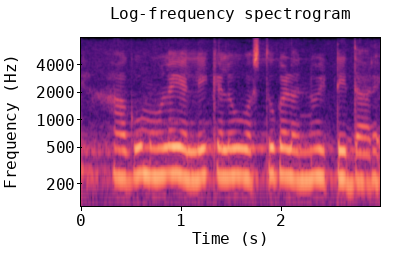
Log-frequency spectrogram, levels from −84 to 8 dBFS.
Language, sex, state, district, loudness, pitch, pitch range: Kannada, female, Karnataka, Bidar, -13 LUFS, 240 Hz, 230-245 Hz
